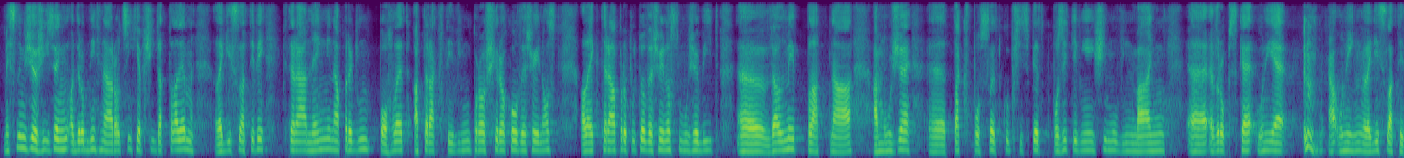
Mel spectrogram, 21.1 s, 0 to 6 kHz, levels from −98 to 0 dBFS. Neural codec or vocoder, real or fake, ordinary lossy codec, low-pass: codec, 16 kHz, 2 kbps, X-Codec, WavLM features, trained on Multilingual LibriSpeech; fake; none; 5.4 kHz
